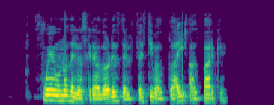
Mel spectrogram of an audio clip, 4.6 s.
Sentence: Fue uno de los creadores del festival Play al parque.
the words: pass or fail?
pass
